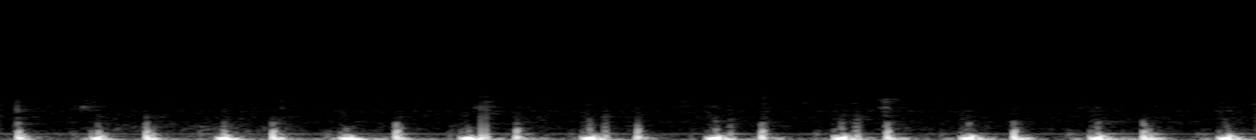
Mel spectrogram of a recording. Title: thumpy heart while lying down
